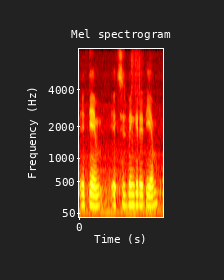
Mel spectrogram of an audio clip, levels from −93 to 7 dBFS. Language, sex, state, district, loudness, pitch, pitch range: Bengali, male, Tripura, West Tripura, -17 LUFS, 150 Hz, 145-150 Hz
